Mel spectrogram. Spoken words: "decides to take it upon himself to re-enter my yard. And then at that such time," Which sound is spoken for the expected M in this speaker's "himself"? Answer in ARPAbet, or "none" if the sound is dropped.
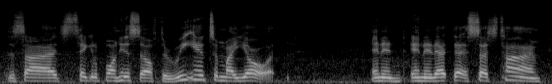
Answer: none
